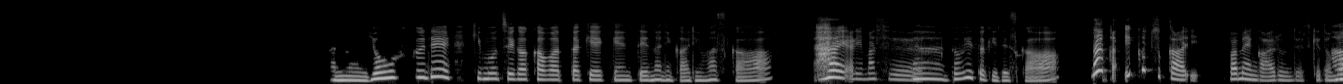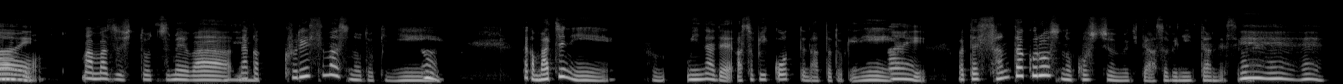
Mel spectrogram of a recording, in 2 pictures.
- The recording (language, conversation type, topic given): Japanese, podcast, 服を着替えたことで気持ちが変わった経験はありますか?
- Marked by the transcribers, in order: other background noise; distorted speech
